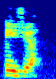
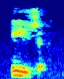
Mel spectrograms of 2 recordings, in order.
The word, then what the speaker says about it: Aja: Oh, and Aja is apparently pronounced Asia. – Asia. – Oh. Well, that's a bummer. Because I pronounced it like the Steely Dan album.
